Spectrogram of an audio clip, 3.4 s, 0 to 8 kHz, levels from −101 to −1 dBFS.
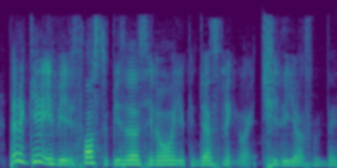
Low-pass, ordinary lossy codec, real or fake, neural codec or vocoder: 7.2 kHz; AAC, 32 kbps; fake; codec, 16 kHz, 4.8 kbps, FACodec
